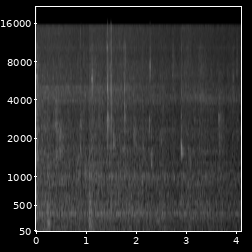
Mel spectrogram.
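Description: Faint, scattered light clicks and drips as metal tongs lift steamed artichokes, wet with cooking liquid, out of a stainless pan, over a faint steady hum.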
